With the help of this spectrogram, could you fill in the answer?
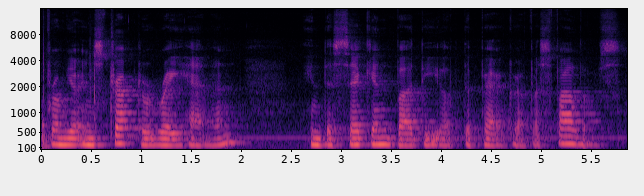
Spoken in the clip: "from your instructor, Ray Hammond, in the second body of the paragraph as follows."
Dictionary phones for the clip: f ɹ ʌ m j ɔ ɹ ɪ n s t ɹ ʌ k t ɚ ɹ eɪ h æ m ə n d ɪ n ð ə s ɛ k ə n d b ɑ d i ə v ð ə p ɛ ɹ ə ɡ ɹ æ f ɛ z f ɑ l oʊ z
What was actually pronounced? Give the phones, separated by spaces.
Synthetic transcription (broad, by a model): f ɹ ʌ m j ɔ ɹ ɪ n s t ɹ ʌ k t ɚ ɹ eɪ h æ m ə n ɪ n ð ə s ɛ k ə n d b ɑ d i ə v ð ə p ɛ ɹ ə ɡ ɹ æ f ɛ s f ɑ l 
